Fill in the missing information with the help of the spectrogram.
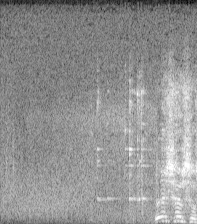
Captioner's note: jingling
